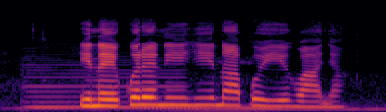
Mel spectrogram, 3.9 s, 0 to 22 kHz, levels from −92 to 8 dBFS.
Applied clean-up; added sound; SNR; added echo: none; Bowed string instrument + Livestock, farm animals, working animals; 17 dB; none.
